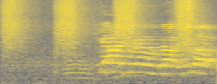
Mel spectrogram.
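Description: Short handheld broom sweeping concrete paving stones in quick scratchy strokes, about two a second. A person's voice joins about a second in.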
